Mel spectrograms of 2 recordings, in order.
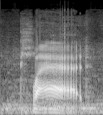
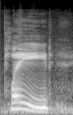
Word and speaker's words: plaid: We use a short a sound like black cat. Plaid. So, the spelling does not match the pronunciation. Remember, use the short a sound, not played. It's pronounced plaid.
